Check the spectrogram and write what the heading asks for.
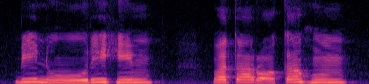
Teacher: ذہب اللہ بنورہم، واو ساکن سے پہلے پیش ہے تو واو مدہ ہے، 2 حرکت کھینچ کے پڑھیں گے، اور میم ساکن ہے تو اظہار شفوی ہوگا · را کو پر پڑھیں گے، اور میم ساکن پہ اظہار شفوی ہے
